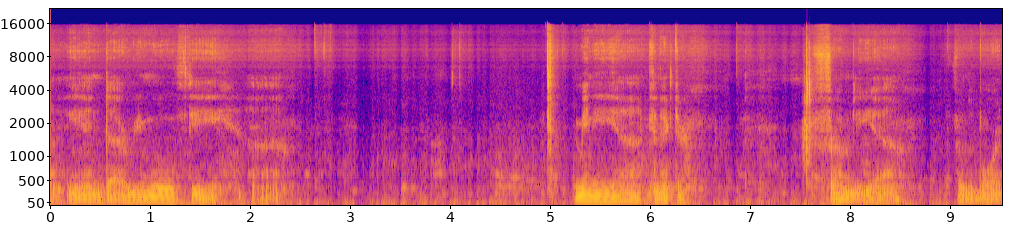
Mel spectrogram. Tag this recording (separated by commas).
Speech, inside a small room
